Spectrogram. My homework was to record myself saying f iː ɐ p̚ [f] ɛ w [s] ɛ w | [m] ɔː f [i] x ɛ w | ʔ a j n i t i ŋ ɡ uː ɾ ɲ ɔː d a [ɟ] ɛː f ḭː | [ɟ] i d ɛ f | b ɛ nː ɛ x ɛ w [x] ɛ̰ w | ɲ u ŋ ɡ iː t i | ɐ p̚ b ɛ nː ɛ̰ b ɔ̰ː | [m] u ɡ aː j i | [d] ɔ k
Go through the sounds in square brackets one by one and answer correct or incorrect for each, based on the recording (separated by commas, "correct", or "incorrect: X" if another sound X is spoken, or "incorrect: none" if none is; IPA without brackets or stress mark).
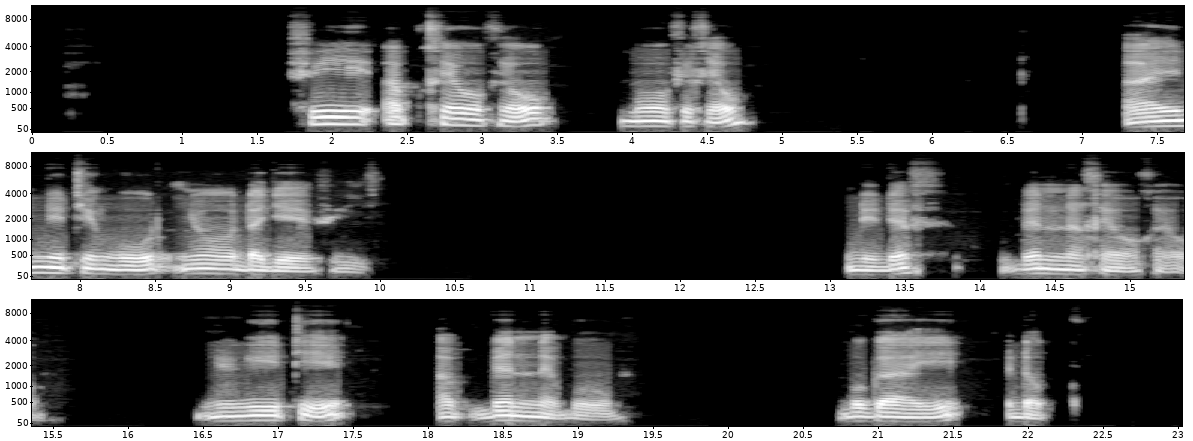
incorrect: x, incorrect: x, correct, correct, correct, incorrect: d, correct, incorrect: b, correct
